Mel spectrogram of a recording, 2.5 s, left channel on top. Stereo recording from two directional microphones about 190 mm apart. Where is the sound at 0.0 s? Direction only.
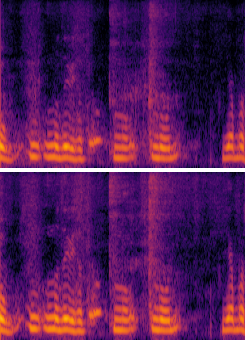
50° right (ahead or behind).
